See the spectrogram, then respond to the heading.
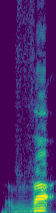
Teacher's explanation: Kalau dha itu yang samping kanan, samping kiri, itu tidak. Karena dia cuma di belakang gigi atas, di gigi atas pangkalnya.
